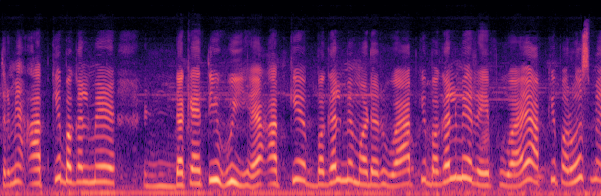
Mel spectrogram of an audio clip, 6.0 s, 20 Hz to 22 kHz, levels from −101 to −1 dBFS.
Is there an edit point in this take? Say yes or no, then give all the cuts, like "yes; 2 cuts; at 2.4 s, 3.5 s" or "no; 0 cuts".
no; 0 cuts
